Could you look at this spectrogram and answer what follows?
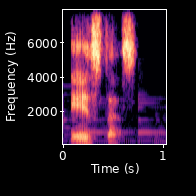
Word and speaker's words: estas: The difference in the writing is that the second one would have the accent on the A. Estás. But this one is estas.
